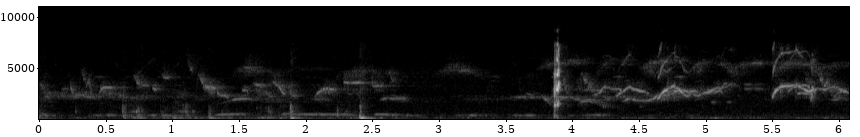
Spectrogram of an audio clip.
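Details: Kestrel nestlings in Théding, 19 May 2024, while a fifth chick breaks out of its shell: sparse, thin squeaky calls, a few short low notes, and sharp knocks and thumps from the nest, then louder wavering calls near the end.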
